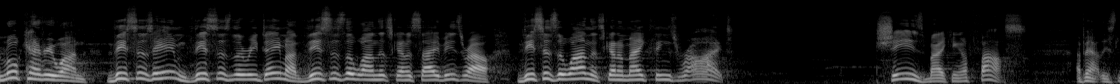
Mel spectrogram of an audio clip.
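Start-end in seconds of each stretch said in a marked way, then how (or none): 0.0-7.3 raised, eager announcing to the crowd; excited proclaiming. Retold or imitated. Anna calling to everyone in the temple courts, excited and loud. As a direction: proclaim it high and loud like news too good to keep. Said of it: "she's going around saying".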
